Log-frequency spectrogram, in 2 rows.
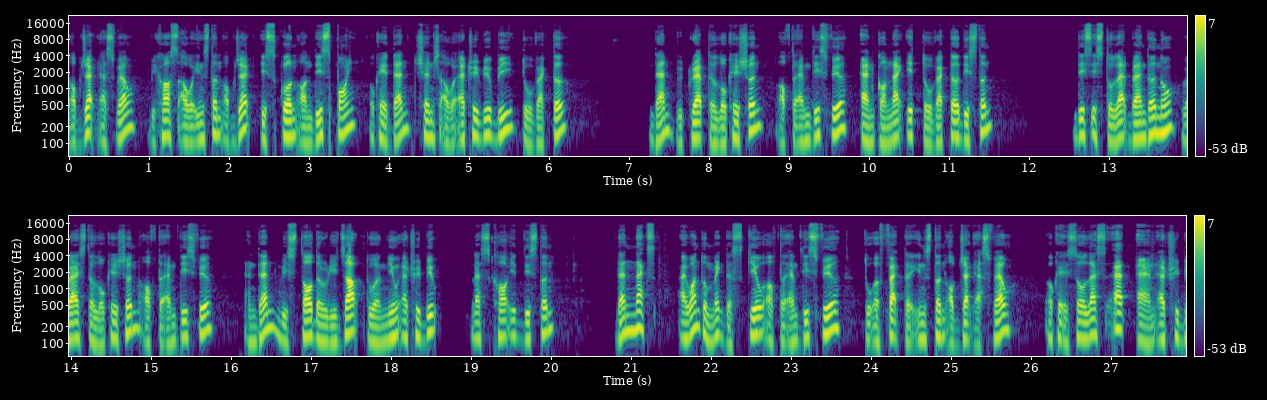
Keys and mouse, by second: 4.8-6.1 drag, 16.8-20.4 drag, 20.4 ctrl+z, 21.4 s, 26.9 shift+a.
